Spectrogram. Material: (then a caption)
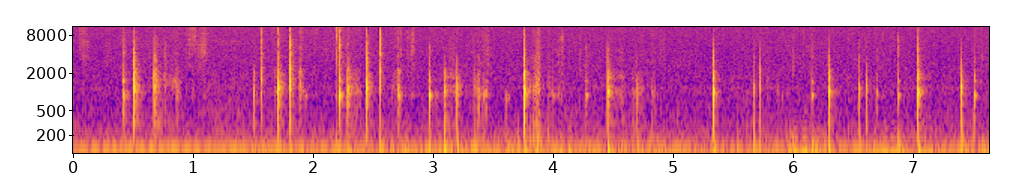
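Plastic. Fingertips and nails tap on the lid and side of a small, closed plastic Vaseline petroleum jelly jar with a blue plastic lid. A quick, irregular run of short, dry plastic clicks and ticks sounds with a hollow midrange knock. The taps die away almost instantly over a steady low hum.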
